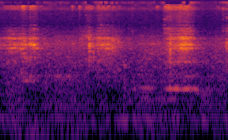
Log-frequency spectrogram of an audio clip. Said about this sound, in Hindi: सेवइयों को डालकर इनको अच्छे से हम भूनेंगे।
